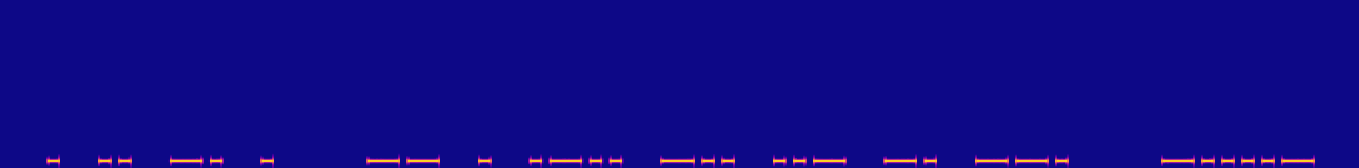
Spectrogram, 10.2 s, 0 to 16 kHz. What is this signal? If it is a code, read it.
Morse code, heard as a keyed tone, about 16 wpm, 700 Hz. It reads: EINE MELDUNG -
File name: Morsekurs / Witze / Witz 22. Januar 2019, 70 F80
